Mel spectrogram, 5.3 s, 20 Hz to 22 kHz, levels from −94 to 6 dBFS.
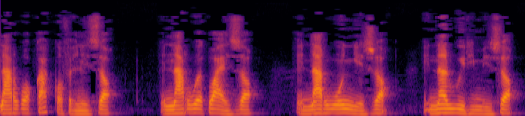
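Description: WMA compression, throughout the speech: a transform codec, likely WMA, smears quantisation noise across tens of milliseconds and discards weak spectral lines, giving a ringing, washy sound with hiss that breathes with the signal. The damage is plainly audible, which fits about 48 kbps, though content still reaches 20.1 kHz.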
